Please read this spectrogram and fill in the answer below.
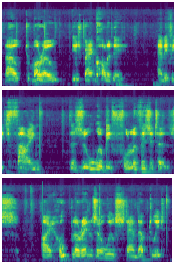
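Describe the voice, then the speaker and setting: Zoo director, lower and deliberate, as a narrator puts him on, husky, distant-sounding mic. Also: lively intonation. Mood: hopeful. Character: pompous zoo director, older man.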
